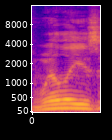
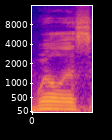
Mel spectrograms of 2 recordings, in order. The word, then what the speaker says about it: Willys: So here is the kit, the Jeep Willys MB, Willis MB. You hear it pronounced a few different ways.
